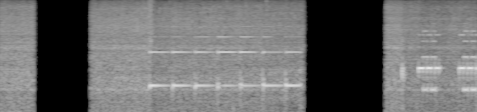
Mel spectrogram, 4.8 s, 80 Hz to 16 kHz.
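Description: ATR 72-600 cockpit aural alerts. First comes a run of quick repeated electronic chime tones lasting about two seconds, the master caution alert. After a short gap, three quick two-tone beeps come near the end, the autopilot alert.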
